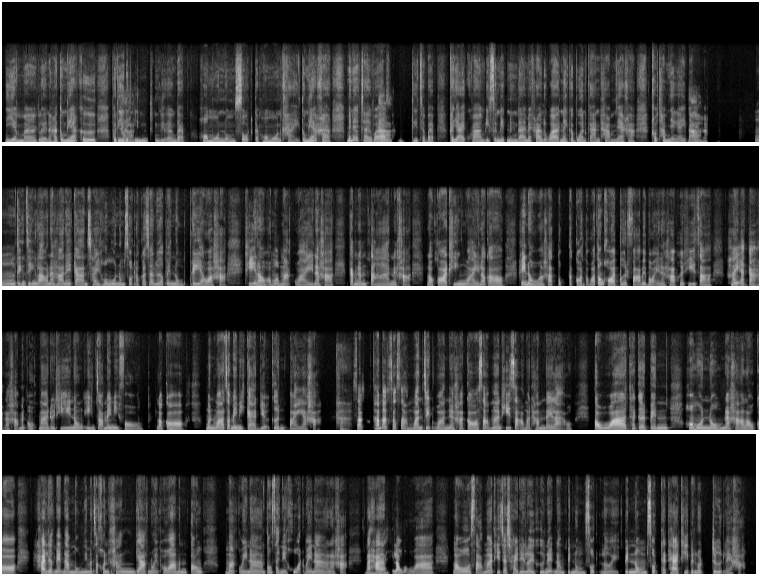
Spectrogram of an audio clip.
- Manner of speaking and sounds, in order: distorted speech; other background noise; other noise
- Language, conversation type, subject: Thai, podcast, คุณช่วยเล่าประสบการณ์การปลูกต้นไม้หรือทำสวนที่คุณภูมิใจให้ฟังหน่อยได้ไหม?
